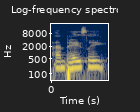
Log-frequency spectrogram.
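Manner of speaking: normal talking voice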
